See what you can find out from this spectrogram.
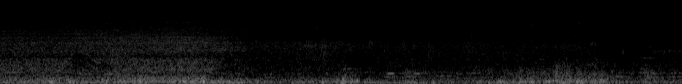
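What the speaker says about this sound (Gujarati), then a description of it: "ચાર દિવસ બાદ પણ ધીમી ગતિએ વરસાદ જારી છે" Light, steady rain falls in Dwarka, a continuous soft wash of drops with a hint of wind, fairly even throughout with no voices.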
